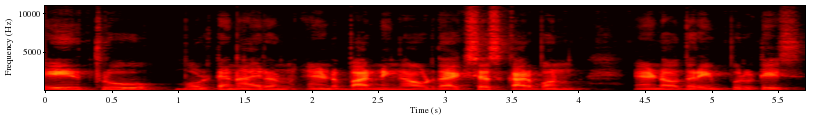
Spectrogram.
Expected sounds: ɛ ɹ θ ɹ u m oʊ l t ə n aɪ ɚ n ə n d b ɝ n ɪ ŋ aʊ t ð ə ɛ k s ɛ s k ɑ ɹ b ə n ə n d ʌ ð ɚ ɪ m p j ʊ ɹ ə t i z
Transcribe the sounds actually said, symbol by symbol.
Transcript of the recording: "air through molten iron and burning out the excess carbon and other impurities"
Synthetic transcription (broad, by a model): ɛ ɹ t ɹ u m oʊ l t ə n aɪ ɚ n ə n d b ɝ n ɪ ŋ aʊ t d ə ɛ k s ɛ s k ɑ ɹ b ə n ə n d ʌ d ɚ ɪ m p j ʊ ɹ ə t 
